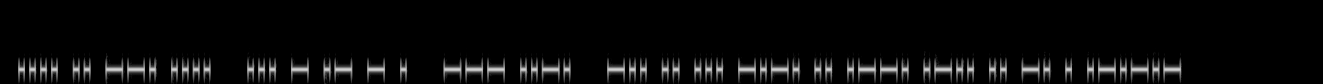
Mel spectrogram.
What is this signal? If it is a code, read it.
Morse code, heard as a keyed tone, about 21 wpm, 700 Hz. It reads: HIGH STATE OF DISCIPLINE.
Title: Sentences from Top 1000 Words - Review Part 6 - 22wpm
